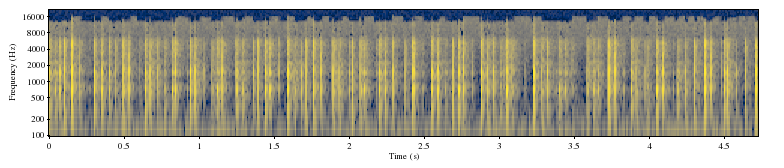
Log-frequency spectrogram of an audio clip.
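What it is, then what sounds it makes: Leather-bound book. A small, solid, dark leather-bound book is held in both hands and tapped fast on its cover with the fingernails of both hands. About 22 quick, dry clicks come in a busy, uneven stream, each with a mid-range knock near 670 Hz and almost no ring.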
